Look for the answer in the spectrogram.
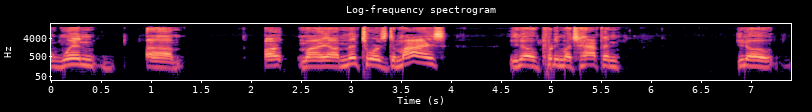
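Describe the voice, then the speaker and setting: A man hosting a podcast, telling a long personal story in a halting, rambling monologue full of restarts and fillers. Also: fairly high pitch, mellow, no room sound, clean studio sound. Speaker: podcast host.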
